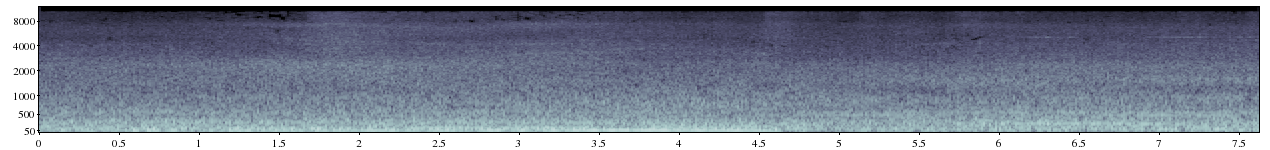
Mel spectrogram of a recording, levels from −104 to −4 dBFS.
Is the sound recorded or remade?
recorded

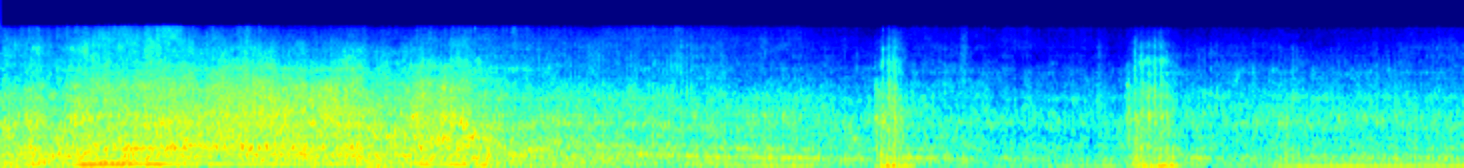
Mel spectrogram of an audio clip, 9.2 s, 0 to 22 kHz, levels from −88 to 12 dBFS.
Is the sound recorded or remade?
remade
